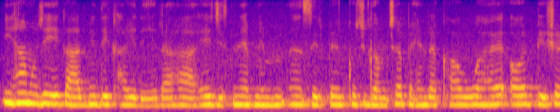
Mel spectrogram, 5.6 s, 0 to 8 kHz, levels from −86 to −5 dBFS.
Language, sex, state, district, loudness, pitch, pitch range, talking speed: Hindi, female, Himachal Pradesh, Shimla, -15 LUFS, 215 Hz, 210-225 Hz, 215 wpm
